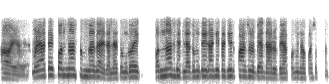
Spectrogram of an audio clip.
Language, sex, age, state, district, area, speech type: Goan Konkani, male, 18-30, Goa, Canacona, rural, conversation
